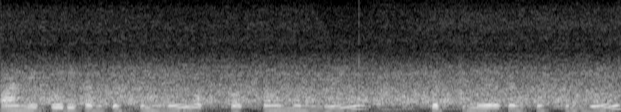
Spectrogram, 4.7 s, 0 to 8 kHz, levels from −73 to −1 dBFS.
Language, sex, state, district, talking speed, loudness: Telugu, female, Andhra Pradesh, Visakhapatnam, 75 wpm, -19 LUFS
